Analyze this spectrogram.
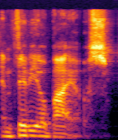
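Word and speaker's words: ἀμφίβιος: So amphibian it comes from a Greek word that looks like this, and we can pronounce this amphibios.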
